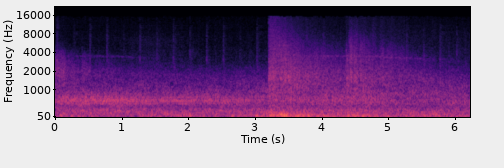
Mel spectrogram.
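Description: Artillery barrage in the World in Conflict video game: dense, rumbling booms rolling continuously, with a louder burst of heavy impacts midway, all heard without speech.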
